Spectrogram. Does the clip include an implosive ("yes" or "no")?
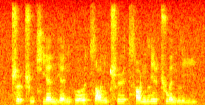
no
